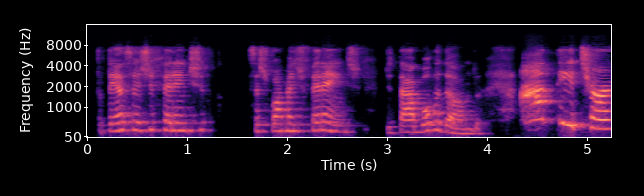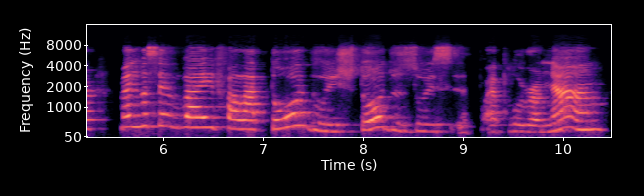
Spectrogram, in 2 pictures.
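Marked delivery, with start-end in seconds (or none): 4.3-10.4 student calling out to the teacher, pitched up; questioning student. Acted. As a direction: imitate a pupil piping up with a question.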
